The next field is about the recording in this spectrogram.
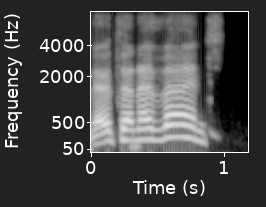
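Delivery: mock high, called-out holler from a distance. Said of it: "somebody yelled across the building".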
